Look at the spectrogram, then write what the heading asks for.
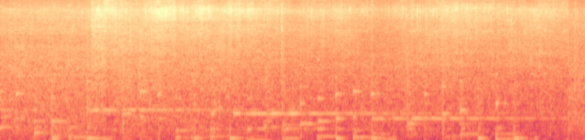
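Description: A meal-kit stir-fry sizzling in a pan, the hiss growing louder about a second in, with background music playing over it.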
